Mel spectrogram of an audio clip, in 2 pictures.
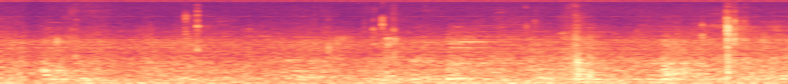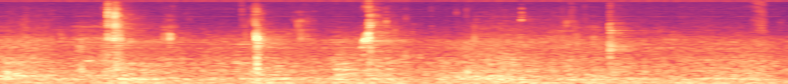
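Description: Close-miked chewing and wet mouth sounds of a person eating fish curry and rice by hand, with several sharp lip smacks and clicks.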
